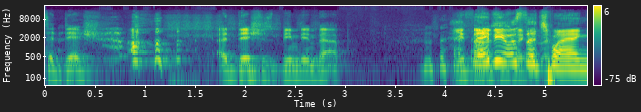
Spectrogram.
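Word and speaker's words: bibimbap: A dish is beam bam bap.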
